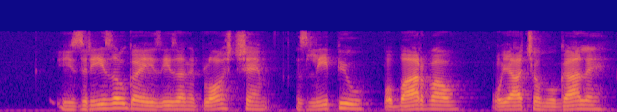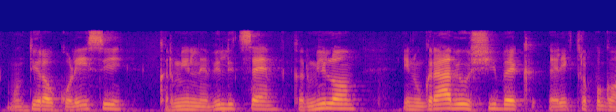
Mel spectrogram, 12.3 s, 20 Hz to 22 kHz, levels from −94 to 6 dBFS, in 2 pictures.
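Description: Throughout, the speech sounds dull, with nothing above 7 kHz and rough, fluttering noise around tones, likely Dolby Digital compression at a low bitrate around 40 kbps; unlike a plain low-pass, dither fills the lines left without bits.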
